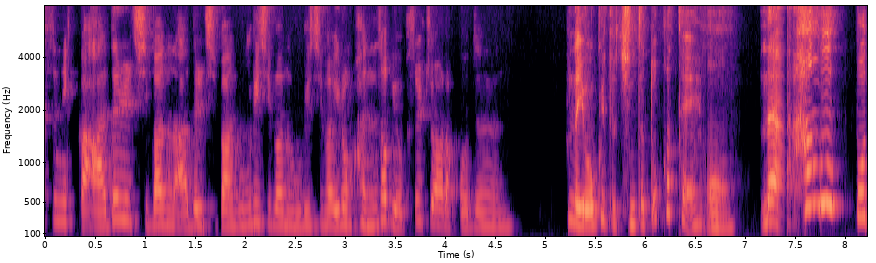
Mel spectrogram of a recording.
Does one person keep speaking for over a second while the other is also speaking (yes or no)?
no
